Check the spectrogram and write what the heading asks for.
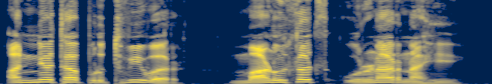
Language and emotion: Marathi, neutral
